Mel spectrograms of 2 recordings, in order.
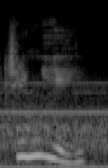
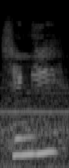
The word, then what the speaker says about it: Qingyi: I'm public security officer Ching y Ching may I know the specific request you have for public security community service the Q is silent chyy chy sh hold on for a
